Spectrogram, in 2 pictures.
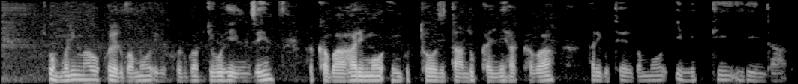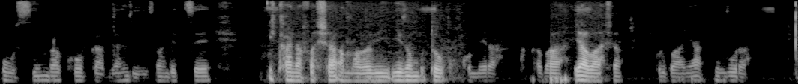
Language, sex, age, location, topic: Kinyarwanda, male, 18-24, Nyagatare, agriculture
